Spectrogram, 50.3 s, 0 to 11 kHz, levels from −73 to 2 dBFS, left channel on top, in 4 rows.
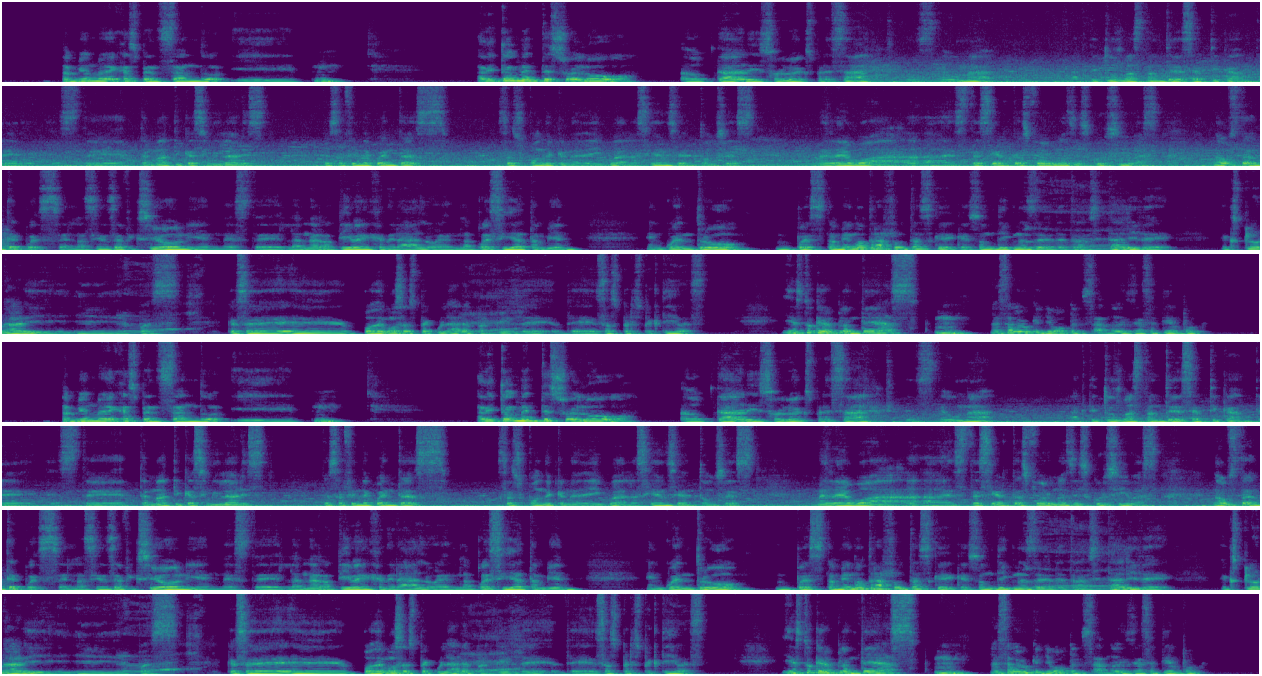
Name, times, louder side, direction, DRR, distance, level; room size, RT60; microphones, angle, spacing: voice 1, 0.6-3.4 3.7-3.8 4.7-6.3 6.8-10.0 10.7-15.2 15.8-17.0 17.5-32.6 32.9-36.8 37.4-39.5 40.0-44.7 45.2-49.8, equal, 65° right, 1.3 m, -22 dB
sound 1, 8.5-25.3, left 1 dB, 55° left, 0.4 m, -27 dB
sound 2, 35.4-36.5 38.9-39.9 42.3-43.0, right 4 dB, 25° right, 0.7 m, -37 dB
2.8 x 2.2 x 2.7 m
head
